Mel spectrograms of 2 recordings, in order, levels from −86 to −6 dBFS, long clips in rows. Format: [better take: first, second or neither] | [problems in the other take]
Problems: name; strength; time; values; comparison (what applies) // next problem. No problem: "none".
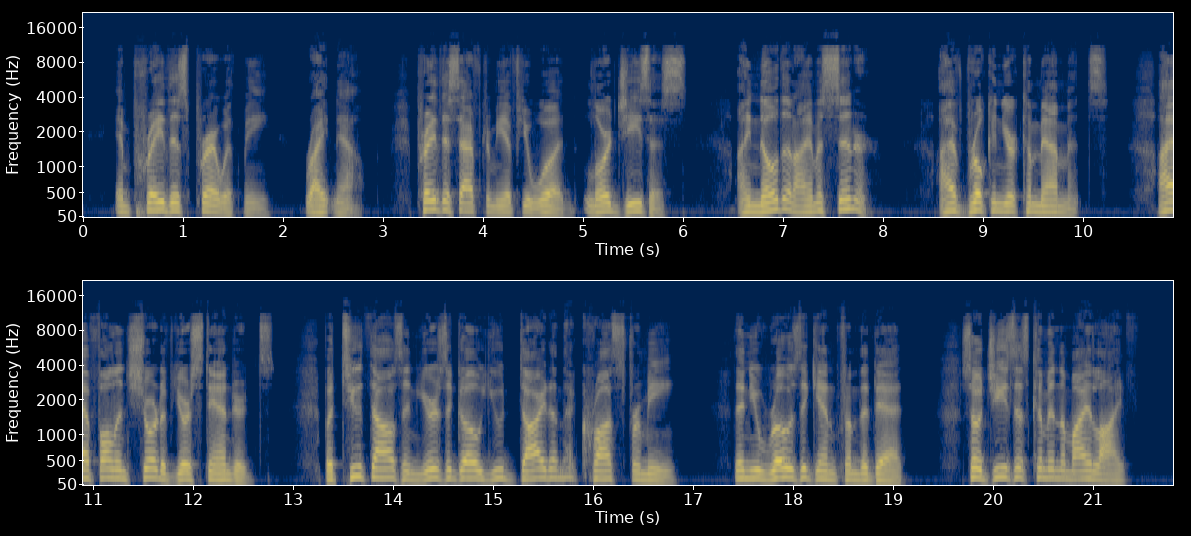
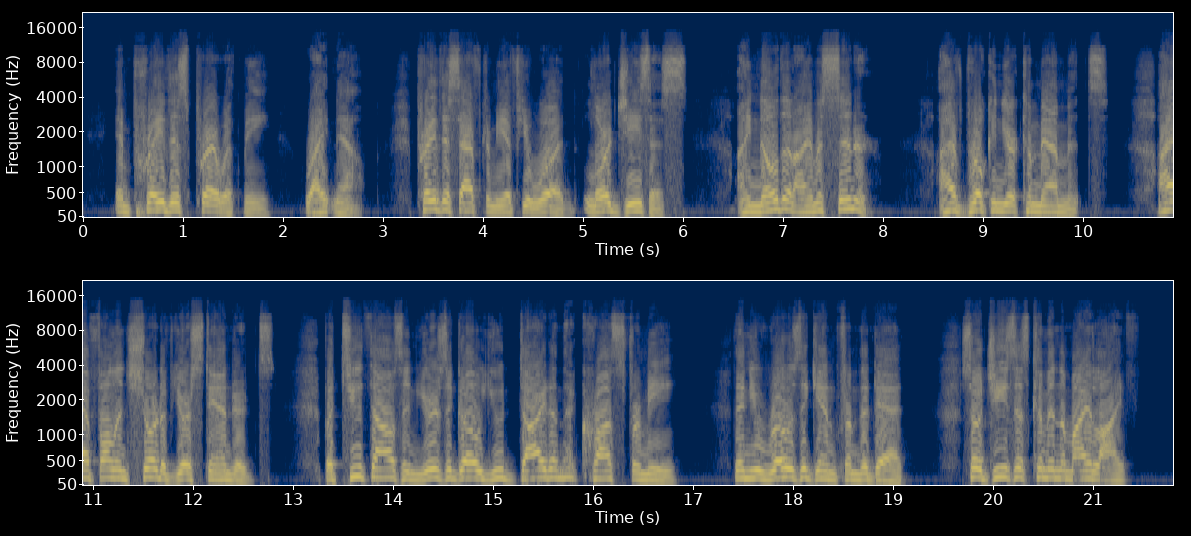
first | distortion; heavy; 6 dB below the speech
